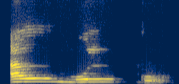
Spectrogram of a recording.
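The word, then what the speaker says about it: الملك: Tapi kalau di depan, maka dia punya harokat fathah, meskipun tidak tertulis tanda fathah di sini. Gitu. Jadi nanti membacanya langsung al-mulku. Al-mulku. Ya, jelas. A-nya jelas.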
